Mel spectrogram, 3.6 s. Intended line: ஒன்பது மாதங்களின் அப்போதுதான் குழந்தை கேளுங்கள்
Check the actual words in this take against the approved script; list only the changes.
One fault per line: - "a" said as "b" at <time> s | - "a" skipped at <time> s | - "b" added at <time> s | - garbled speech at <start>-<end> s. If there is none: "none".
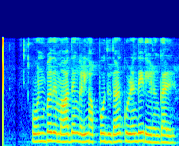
none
